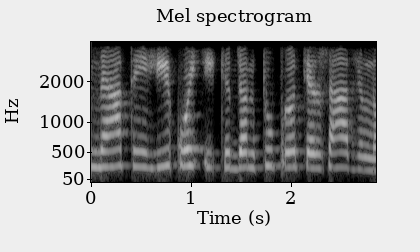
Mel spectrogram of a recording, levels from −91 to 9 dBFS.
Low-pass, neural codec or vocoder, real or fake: 3.6 kHz; codec, 16 kHz, 1 kbps, X-Codec, HuBERT features, trained on general audio; fake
